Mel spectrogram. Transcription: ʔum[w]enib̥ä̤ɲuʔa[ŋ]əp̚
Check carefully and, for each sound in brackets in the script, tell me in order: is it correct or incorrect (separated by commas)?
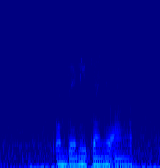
incorrect, correct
